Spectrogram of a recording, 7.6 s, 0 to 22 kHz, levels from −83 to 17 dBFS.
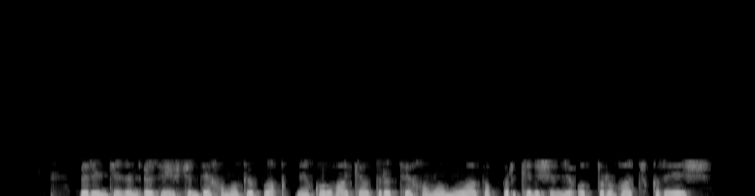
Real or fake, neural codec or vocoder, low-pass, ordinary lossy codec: real; none; 7.2 kHz; AAC, 16 kbps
